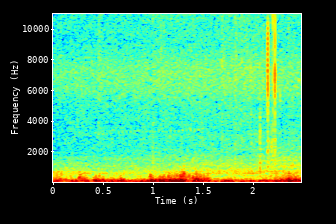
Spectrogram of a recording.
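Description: Low rumbling wind noise buffeting the microphone, with faint rustling.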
